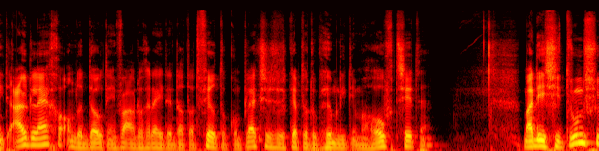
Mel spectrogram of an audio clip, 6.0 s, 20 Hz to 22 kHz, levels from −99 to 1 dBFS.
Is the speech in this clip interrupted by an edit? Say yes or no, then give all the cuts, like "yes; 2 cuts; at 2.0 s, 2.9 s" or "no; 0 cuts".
no; 0 cuts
